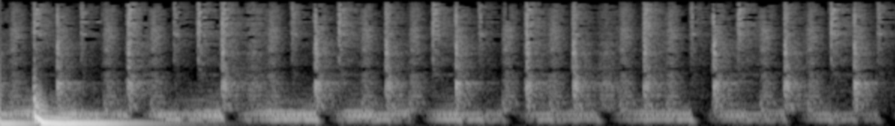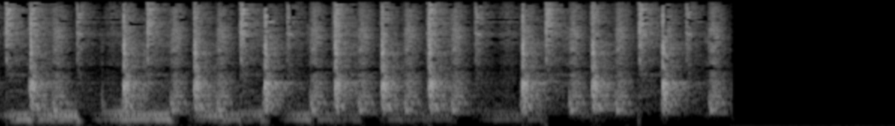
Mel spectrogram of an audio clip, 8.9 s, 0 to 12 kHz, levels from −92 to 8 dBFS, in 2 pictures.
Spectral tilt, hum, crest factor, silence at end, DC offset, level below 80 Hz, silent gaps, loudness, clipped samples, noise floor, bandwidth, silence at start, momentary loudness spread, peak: -3.5 dB/octave; none; 22 dB; 0.85 s; under 0.1%; -26 dBFS; none; -26 LUFS; under 0.1%; under -90 dBFS; 11.5 kHz; 0 s; 8 LU; -2 dBFS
